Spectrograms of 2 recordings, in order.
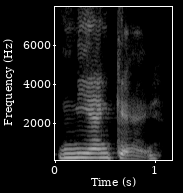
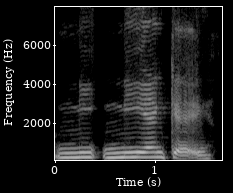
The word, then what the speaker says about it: Nyenke: It is Nyenke. Uh-huh. I'll say it again. Yeah. Nyenke.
